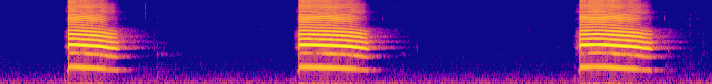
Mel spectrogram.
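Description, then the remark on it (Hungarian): A roe deer doe calling to a buck gives three thin, high, plaintive calls, each a short slightly falling squeak, evenly spaced about two seconds apart against near silence. “Ez egy vékony, lágy, nem is olyan túl hangos hang egyébként.”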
